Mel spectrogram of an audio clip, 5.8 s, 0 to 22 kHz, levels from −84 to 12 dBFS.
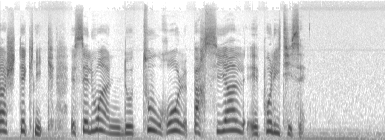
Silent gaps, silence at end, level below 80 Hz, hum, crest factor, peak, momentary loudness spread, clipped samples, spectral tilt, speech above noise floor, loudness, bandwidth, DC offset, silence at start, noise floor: none; 0.05 s; -48 dBFS; none; 16 dB; -6 dBFS; 5 LU; under 0.1%; -3.5 dB/octave; 22 dB; -21 LUFS; over 20 kHz; under 0.1%; 0 s; -43 dBFS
